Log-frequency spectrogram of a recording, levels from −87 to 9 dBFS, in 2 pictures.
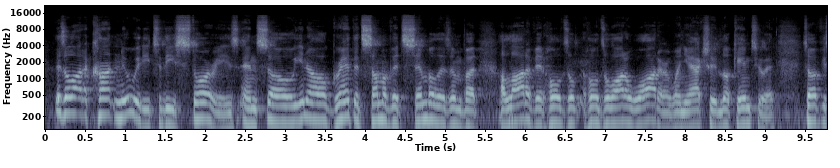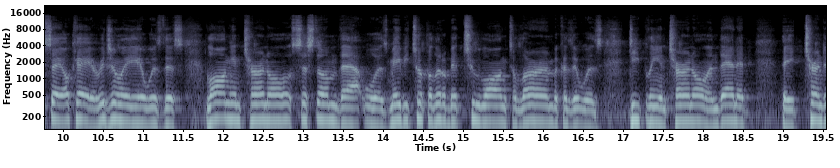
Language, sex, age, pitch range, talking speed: English, male, 40-59, 135-165 Hz, 205 wpm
